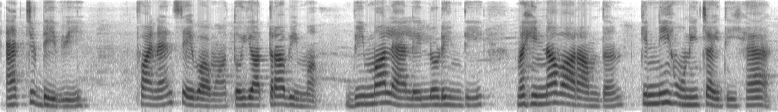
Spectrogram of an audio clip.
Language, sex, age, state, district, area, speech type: Punjabi, female, 30-45, Punjab, Pathankot, rural, read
